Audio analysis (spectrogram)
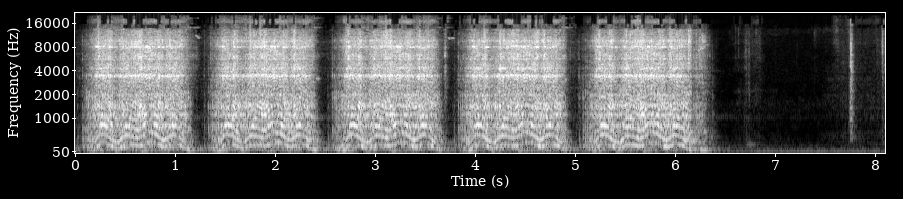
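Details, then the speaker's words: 1988 Subaru Brat/Brumby, complete car being revived at the farm: five cranking bursts with light fast wavering whir, no firing; compression check shows low compression, no start; owner suspects stuck rings or bad valves. "So if I put my finger over the hole, right, and then crank this thing, it should blow my finger away, but it won't."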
